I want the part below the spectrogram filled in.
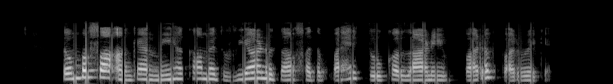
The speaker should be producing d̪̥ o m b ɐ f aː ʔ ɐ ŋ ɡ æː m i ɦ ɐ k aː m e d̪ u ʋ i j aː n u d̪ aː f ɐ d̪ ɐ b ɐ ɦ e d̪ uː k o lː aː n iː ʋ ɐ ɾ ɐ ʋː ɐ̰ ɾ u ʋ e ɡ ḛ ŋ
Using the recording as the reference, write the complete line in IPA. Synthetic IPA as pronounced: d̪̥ o m b ɐ f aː ʔ ɐ ŋ ɡ æː m iː ɦ ɐ k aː m e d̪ u ʋ i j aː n u d̪ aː f ɐ d̪ ɐ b ɐ ɦ e d̪ uː k o lː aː n iː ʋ ɐ ɾ ɐ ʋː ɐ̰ ɾ u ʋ e ɡ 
